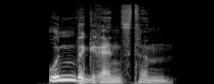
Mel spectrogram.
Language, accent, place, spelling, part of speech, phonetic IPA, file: German, Germany, Berlin, unbegrenztem, adjective, [ˈʊnbəˌɡʁɛnt͡stəm], De-unbegrenztem.ogg
- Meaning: strong dative masculine/neuter singular of unbegrenzt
